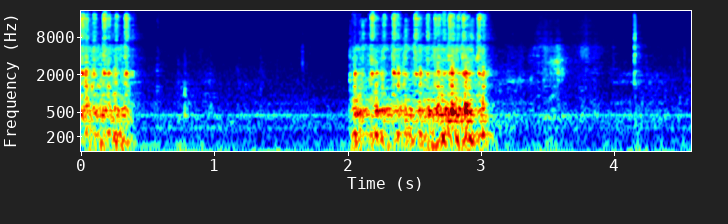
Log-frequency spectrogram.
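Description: A sewing machine runs in short bursts with a nearly empty bobbin, its rapid stitching clatter rising and stopping twice in the foreground, with quiet pauses between runs.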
